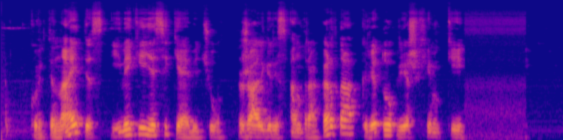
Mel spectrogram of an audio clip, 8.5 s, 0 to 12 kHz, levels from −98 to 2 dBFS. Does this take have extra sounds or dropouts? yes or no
no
